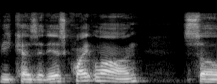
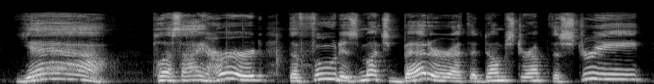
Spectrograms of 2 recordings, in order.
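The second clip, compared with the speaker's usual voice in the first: high, mocking, jeering yell with drawn-out yeah; 7 semitones higher than usual. Reading a story where another boy jeers at a distant old man: mocking yell. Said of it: "one of the other boys yells".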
